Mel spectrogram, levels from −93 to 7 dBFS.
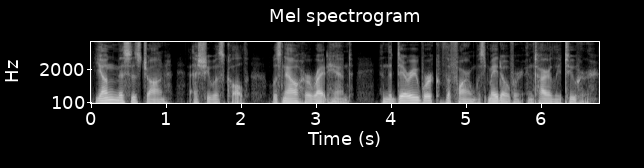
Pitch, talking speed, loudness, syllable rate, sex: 95 Hz, 220 wpm, -20 LUFS, 5.4 syllables/s, male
